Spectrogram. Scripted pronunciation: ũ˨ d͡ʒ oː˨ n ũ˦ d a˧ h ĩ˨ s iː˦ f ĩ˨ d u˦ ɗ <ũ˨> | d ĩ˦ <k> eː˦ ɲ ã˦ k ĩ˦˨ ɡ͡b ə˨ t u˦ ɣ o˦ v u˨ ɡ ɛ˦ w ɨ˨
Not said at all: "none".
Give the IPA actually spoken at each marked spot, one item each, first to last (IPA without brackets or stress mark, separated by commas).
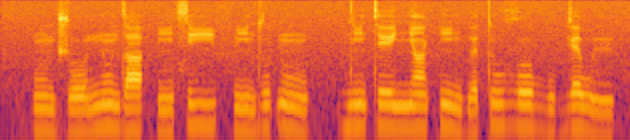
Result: ũ˦˨, t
